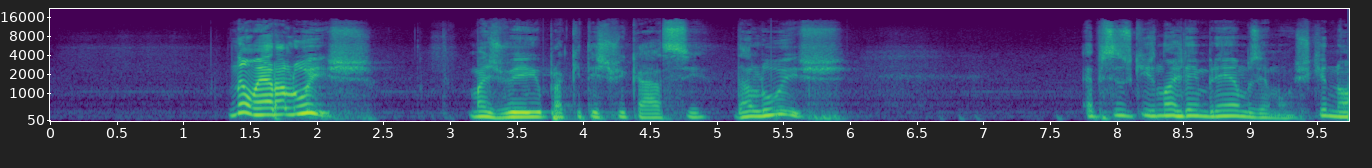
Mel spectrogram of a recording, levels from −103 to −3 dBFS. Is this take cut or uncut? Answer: uncut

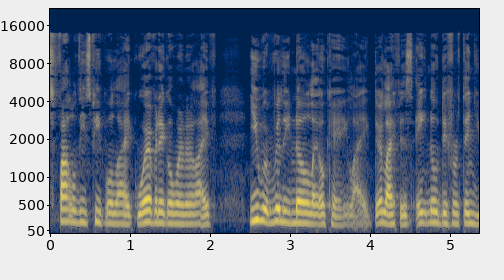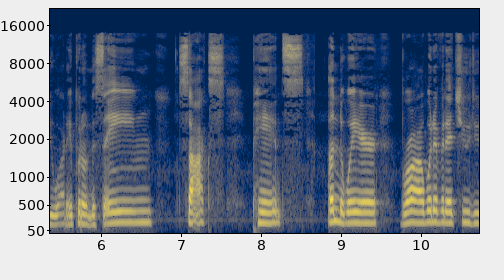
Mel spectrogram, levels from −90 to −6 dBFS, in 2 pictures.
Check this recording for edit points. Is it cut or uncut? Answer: uncut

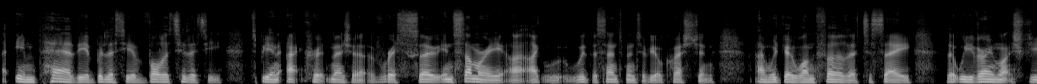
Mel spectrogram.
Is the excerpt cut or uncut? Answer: cut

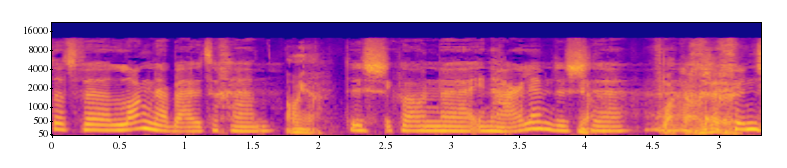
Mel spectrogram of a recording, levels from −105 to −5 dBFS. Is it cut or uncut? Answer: cut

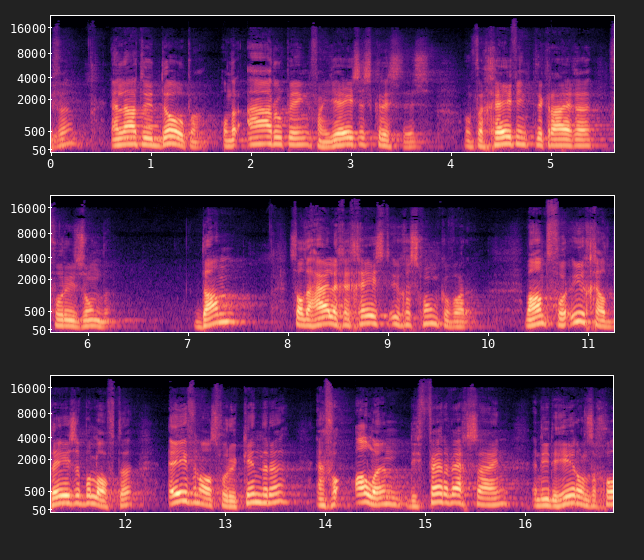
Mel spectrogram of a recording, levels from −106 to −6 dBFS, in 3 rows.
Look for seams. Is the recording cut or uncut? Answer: uncut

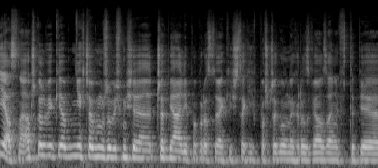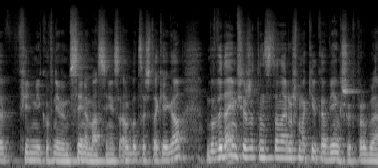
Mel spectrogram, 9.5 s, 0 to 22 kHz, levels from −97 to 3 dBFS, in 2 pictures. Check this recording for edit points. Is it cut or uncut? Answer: uncut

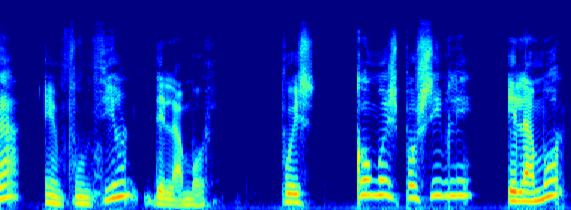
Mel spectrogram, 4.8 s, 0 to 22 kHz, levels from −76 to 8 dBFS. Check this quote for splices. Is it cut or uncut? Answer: uncut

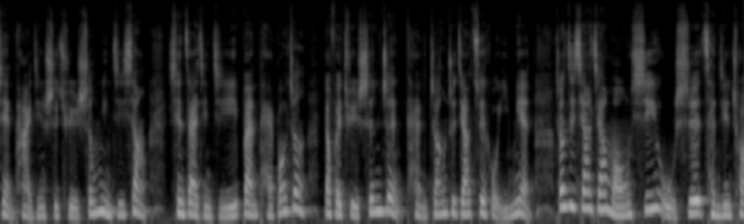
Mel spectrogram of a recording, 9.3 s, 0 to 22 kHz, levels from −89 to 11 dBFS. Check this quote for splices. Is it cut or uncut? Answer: cut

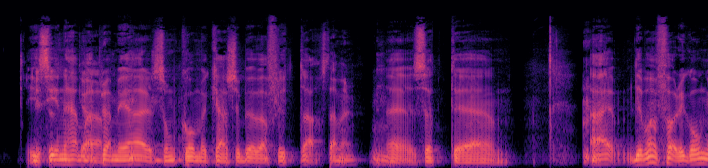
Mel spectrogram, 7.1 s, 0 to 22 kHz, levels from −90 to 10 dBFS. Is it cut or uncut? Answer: uncut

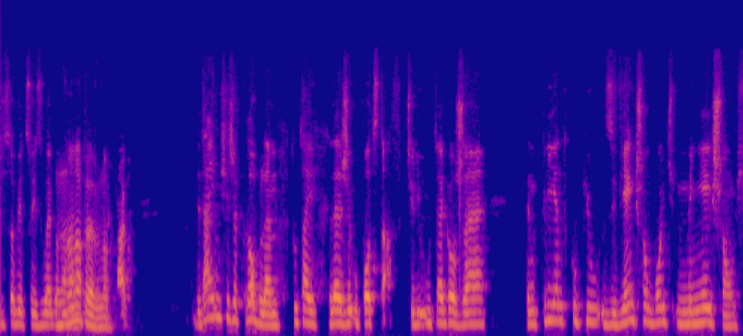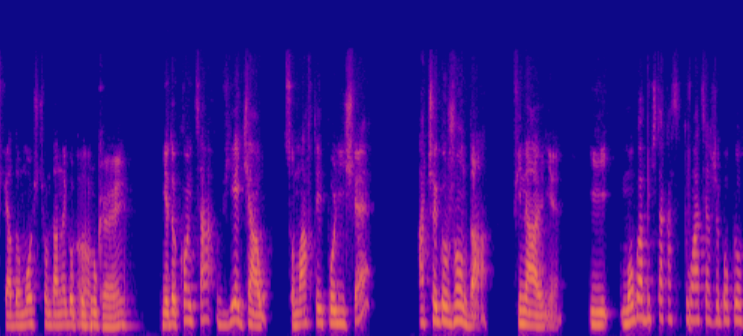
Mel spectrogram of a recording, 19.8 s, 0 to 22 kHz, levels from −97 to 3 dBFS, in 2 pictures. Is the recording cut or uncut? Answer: cut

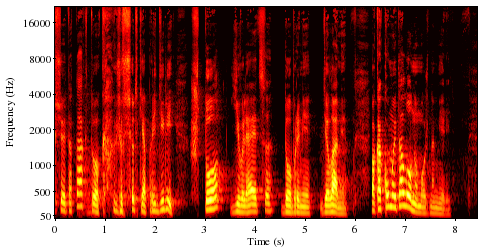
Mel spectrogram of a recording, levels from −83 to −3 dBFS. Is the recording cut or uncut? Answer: cut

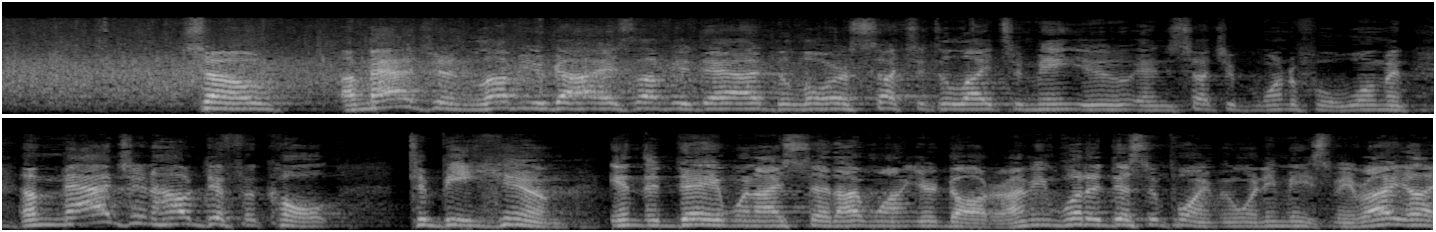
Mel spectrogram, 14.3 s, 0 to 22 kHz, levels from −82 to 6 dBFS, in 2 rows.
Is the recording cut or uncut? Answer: uncut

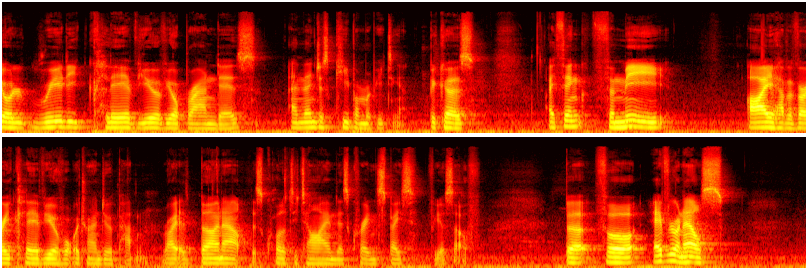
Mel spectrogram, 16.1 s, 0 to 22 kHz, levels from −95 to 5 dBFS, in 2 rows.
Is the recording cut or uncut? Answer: cut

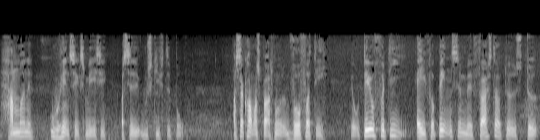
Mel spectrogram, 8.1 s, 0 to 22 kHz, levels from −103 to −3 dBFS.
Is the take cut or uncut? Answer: uncut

